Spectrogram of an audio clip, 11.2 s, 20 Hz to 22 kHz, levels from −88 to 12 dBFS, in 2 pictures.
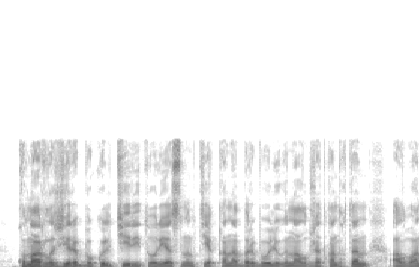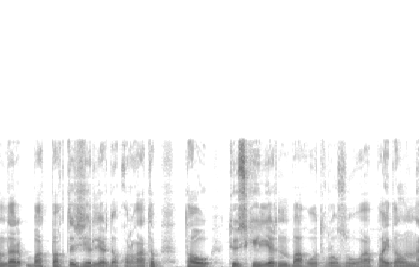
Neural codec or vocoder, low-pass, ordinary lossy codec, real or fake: none; none; none; real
